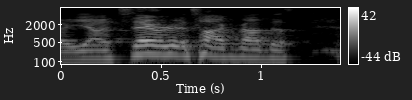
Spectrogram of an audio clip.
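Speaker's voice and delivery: fast, quick, rattled-off delivery. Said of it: "'cause I always go".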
